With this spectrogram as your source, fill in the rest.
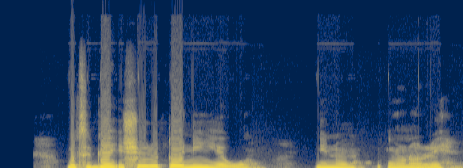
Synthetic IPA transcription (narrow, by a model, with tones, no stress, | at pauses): mo˧ti˦dɛ˦i˦˨ʃe˨ɾo˨˦to˦˧nĩ˦˨jɛ˨˧wɔ˨ | nĩ˦nũ˦u˦˨ɾ̃ã˨˦ɾɛ˦˨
